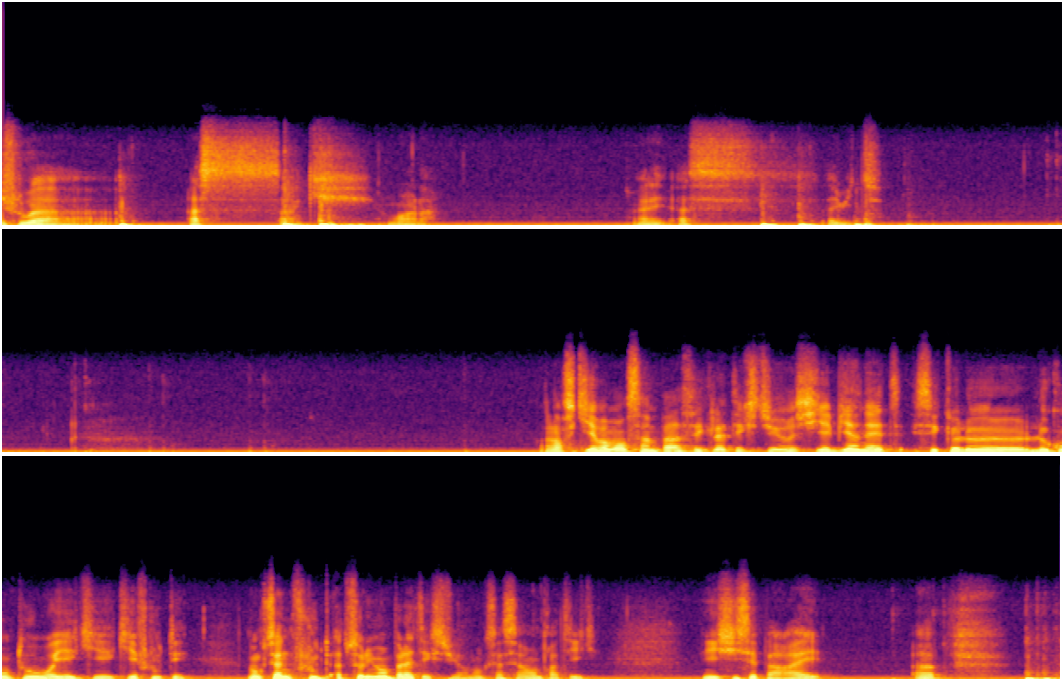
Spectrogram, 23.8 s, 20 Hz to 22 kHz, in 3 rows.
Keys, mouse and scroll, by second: 1.0 Delete, 2.2 KP_5, 2.5 KP_Enter, 5.8 KP_8, 6.1 Delete, 6.5 Return, 8.0 click, 9.9-10.5 scroll up 1, 11.6-12.8 scroll up 1, 18.8-19.9 scroll up 1, 22.7 click, 23.7 BackSpace.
